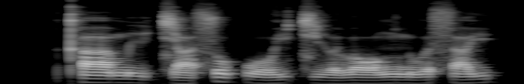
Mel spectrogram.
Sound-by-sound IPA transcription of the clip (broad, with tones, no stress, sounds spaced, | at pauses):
kʰ aː˧ m iː˧˩ t͡ɕ a˩ s u˥˨ p̚ ʋ oː˩˧ j t͡ɕ i˩ ə̯ l ɔː˩˧ ŋ n u˩˧ ə̯ s a˧˥ j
